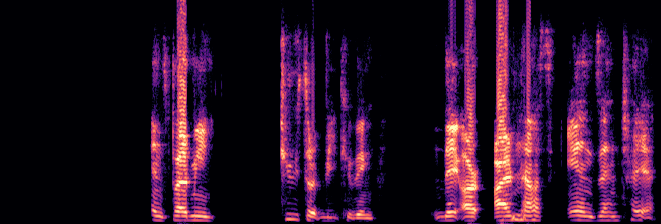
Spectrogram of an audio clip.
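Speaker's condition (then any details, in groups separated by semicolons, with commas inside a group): Generalized dystonia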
